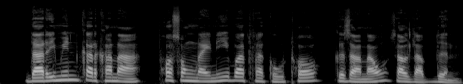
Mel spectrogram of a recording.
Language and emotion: Bodo, neutral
